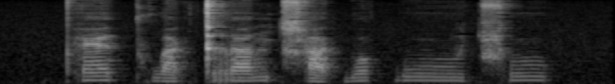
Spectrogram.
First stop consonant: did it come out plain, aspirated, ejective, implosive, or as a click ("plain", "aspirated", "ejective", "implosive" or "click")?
aspirated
